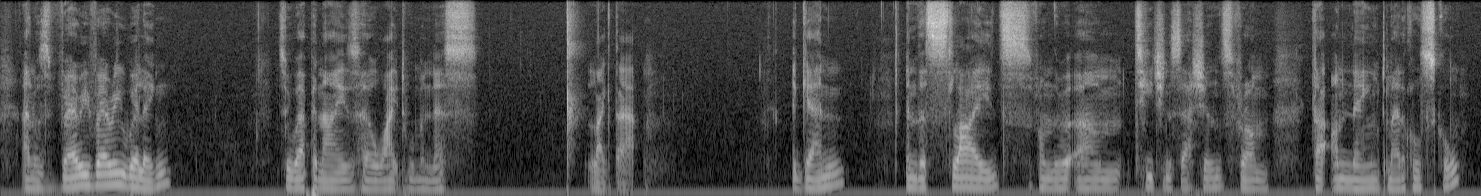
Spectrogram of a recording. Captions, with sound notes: and was very, very willing to weaponize her white womanness [snaps fingers] like that. Again, in the slides from the teaching sessions from that unnamed medical school,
